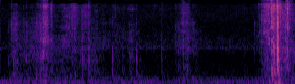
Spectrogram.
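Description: Faint handling noise: a card swing tag and t-shirt fabric being moved in the hand, giving light rustling and a few soft clicks.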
